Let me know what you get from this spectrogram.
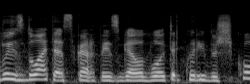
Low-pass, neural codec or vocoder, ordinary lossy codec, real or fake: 10.8 kHz; codec, 24 kHz, 1 kbps, SNAC; AAC, 96 kbps; fake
